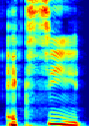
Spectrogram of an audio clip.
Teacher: All in all, we get exceed. The stress is on the second syllable. So, seed, we say it again as exceed.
